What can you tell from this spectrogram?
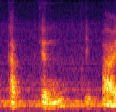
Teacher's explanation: lengthen closure period of plosives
